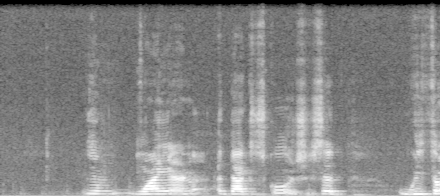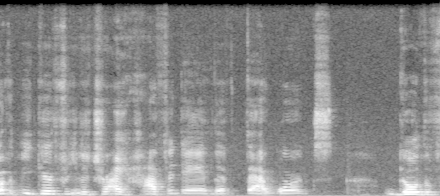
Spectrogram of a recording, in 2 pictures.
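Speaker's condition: Cerebral palsy; voice audibly affected

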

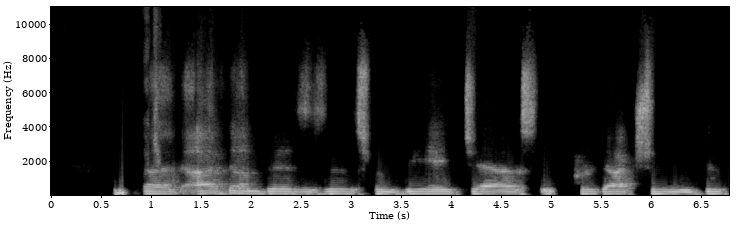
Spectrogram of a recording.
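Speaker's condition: ALS; cramping, spasticity, fasciculations from about 5 years ago, onset age 53, throat worst, legs minimally affected; slurred speech, lost deep resonating radio voice, throat badly affected

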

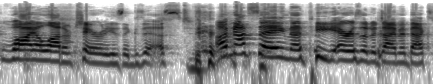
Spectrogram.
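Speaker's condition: No condition

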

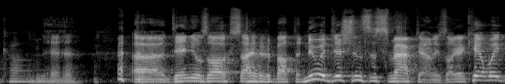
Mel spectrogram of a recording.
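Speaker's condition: No condition

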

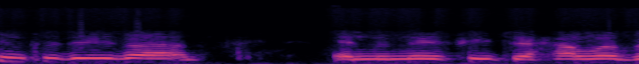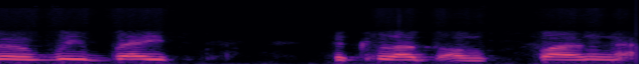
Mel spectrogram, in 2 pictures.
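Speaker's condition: Cerebral palsy; caused by doctors' negligence at delivery

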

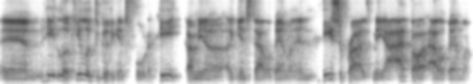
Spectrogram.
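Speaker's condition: No condition

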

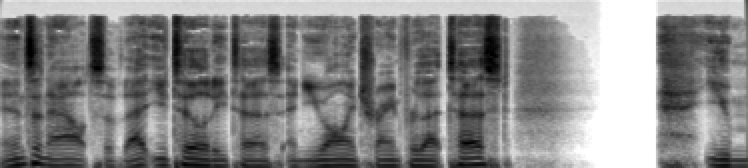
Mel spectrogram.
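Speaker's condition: No condition

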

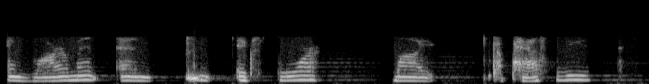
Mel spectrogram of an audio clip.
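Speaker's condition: ALS; wheelchair user

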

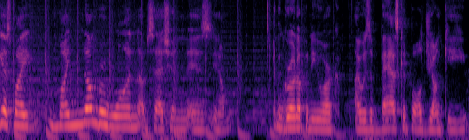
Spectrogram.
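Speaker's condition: No condition

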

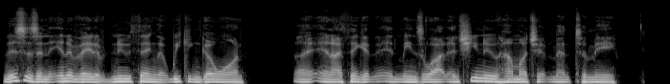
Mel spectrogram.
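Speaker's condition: No condition

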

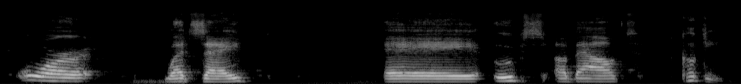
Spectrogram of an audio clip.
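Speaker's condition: Aphasia; unable to talk about 5 years ago, lived with full-time support for 5 to 6 years; says unintended words without noticing

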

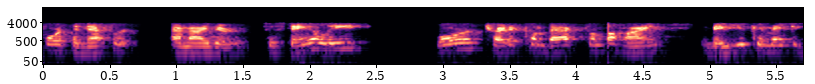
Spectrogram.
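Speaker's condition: No condition

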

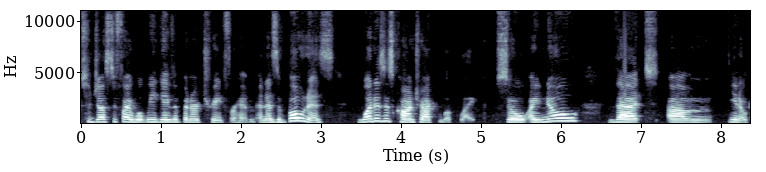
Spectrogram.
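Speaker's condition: No condition

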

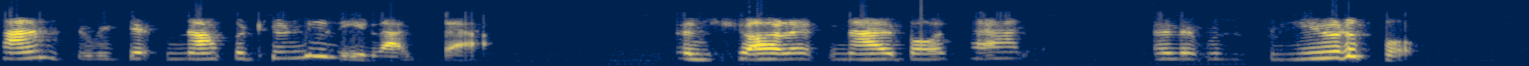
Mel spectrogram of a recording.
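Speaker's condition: Cerebral palsy; from infancy

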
